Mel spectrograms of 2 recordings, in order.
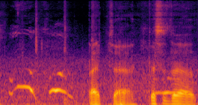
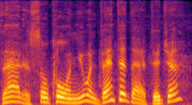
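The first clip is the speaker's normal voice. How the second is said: impressed grandma; 8 semitones higher, 5 dB louder than usual. Real, not acted. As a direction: gush over her invention up high. Grandma praises granddaughter's invention.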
